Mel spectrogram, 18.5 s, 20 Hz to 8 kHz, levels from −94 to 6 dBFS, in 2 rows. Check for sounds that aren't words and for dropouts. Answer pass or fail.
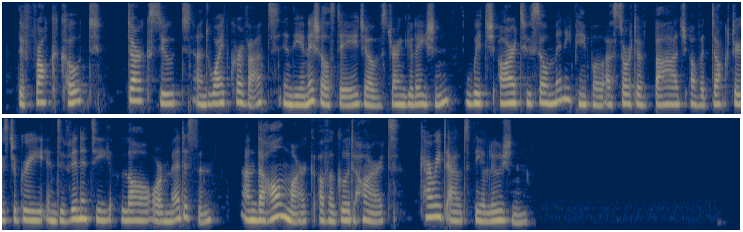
pass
